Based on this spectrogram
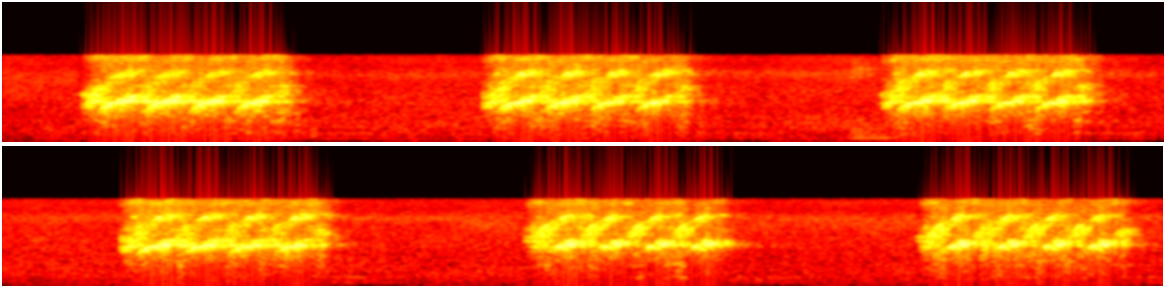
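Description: A home security alarm system sounds in six regular bursts. Each is a loud, high-pitched warbling electronic tone lasting about a second, separated by short silences, repeating steadily and heard alone.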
